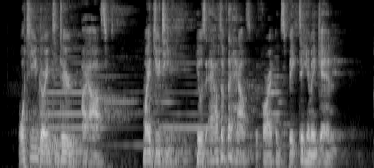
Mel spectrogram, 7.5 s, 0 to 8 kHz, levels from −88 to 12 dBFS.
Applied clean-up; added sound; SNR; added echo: classical method WPE with log-MMSE.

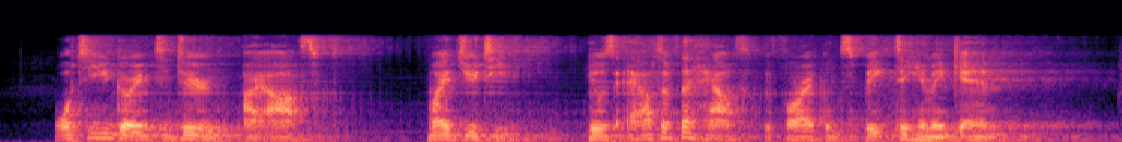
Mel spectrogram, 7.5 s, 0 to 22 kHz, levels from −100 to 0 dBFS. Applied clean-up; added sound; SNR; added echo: neural separator model SepFormer DNS4.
